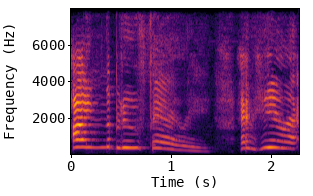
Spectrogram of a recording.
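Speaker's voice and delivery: very high-pitched unicorn voice. Mocking a film scene as the Blue Fairy: Blue Fairy in unicorn voice. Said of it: "I'm doing my unicorn voice again".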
